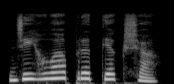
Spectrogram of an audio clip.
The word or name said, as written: ಜಿಹ್ವಾಪ್ರತ್ಯಕ್ಷ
